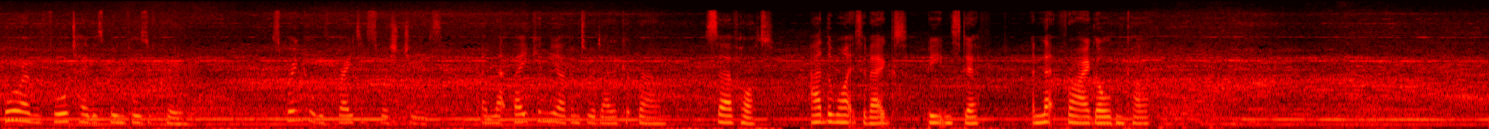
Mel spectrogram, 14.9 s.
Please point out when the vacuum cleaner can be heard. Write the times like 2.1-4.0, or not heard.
0.0-14.8.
